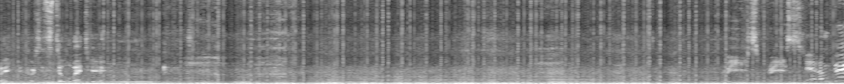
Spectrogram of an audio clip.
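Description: Ring Taxi rental race car at speed on a wet Nürburgring, heard from inside as a loud, steady engine drone with shifting revs and road rumble, while people talk over it throughout.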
